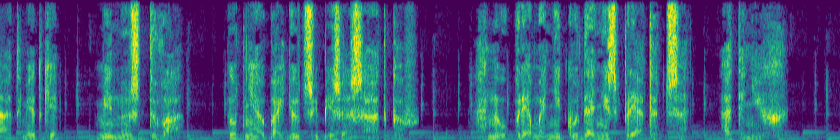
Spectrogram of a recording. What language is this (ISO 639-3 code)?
rus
